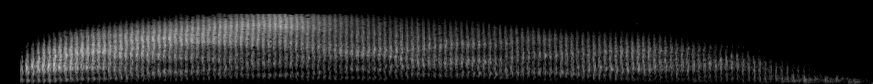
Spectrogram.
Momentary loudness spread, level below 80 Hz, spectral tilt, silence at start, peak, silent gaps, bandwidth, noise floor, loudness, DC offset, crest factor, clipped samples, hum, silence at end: 21 LU; -82 dBFS; 3.5 dB/octave; 0.2 s; -2 dBFS; none; 12 kHz; -57 dBFS; -19 LUFS; under 0.1%; 24 dB; under 0.1%; none; 1.35 s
